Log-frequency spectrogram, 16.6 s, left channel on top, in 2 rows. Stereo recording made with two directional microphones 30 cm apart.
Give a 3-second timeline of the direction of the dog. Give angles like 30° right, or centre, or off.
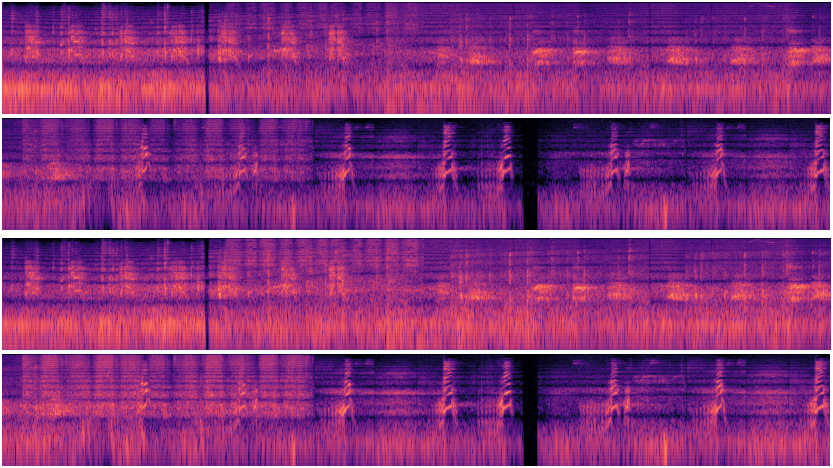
centre, centre, 10° right, 20° right, 30° right, 40° right.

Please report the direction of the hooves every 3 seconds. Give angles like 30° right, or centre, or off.
centre, 50° right, 60° right, 60° right, off, off.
